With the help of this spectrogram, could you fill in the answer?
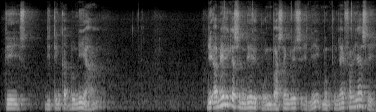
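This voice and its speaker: A man's voice: medium pitch, a little mellow. A man giving a spoken lecture to teachers, emphatic and asking rhetorical questions. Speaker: professor giving a talk. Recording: echoey room with long reverb.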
